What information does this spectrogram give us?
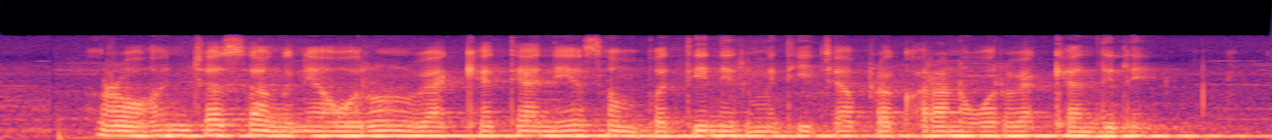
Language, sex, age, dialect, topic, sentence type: Marathi, male, 18-24, Standard Marathi, banking, statement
